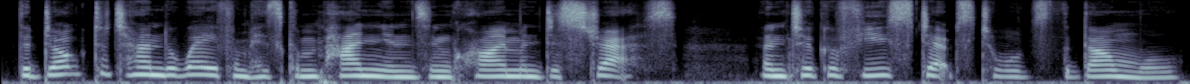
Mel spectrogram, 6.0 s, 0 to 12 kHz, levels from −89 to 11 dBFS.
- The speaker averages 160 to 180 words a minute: No, average, 190 wpm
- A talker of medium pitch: No, high, 230 Hz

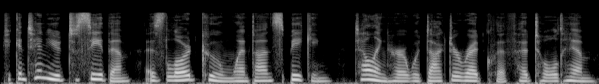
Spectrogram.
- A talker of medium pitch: Yes, medium, 175 Hz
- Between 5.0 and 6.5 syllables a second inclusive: No, 4.5 syllables/s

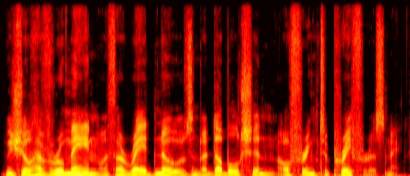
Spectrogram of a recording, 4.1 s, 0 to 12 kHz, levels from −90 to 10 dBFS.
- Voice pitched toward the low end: Yes, low, 110 Hz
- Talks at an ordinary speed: No, fast, 265 wpm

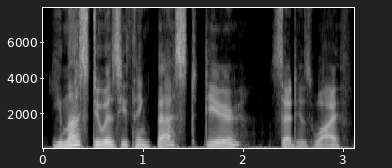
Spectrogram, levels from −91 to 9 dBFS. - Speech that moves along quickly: Yes, fast, 210 wpm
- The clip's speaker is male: Yes, male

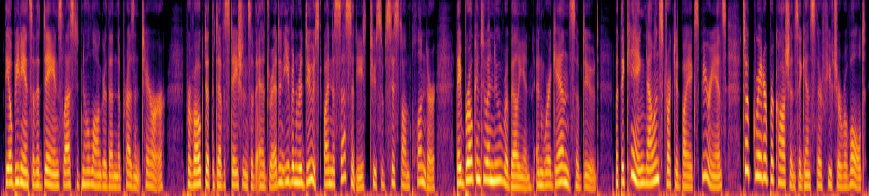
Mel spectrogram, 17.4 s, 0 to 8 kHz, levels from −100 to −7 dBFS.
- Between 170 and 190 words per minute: Yes, average, 175 wpm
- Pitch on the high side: Yes, high, 195 Hz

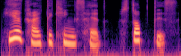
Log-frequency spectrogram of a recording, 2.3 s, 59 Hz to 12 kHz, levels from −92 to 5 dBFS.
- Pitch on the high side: Yes, high, 230 Hz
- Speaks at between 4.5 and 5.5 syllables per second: No, 4.3 syllables/s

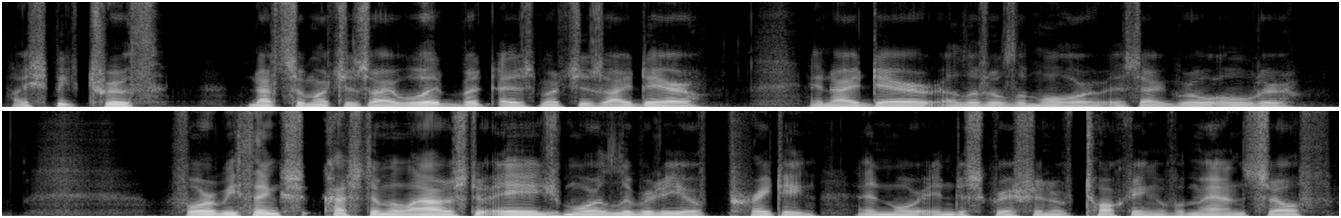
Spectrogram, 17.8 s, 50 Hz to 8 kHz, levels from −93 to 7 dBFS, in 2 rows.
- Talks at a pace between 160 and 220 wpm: No, average, 150 wpm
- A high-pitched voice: No, very low, 95 Hz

